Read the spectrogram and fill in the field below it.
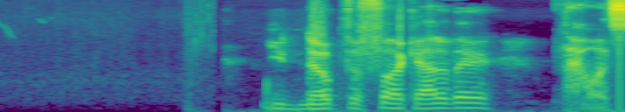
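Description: A man talks into a microphone, close up.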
